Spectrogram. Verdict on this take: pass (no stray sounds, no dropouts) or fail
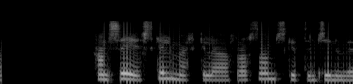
pass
